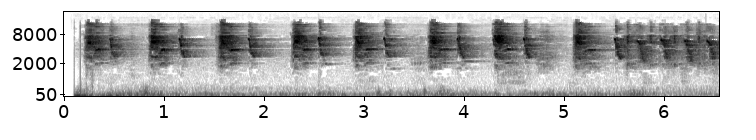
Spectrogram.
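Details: Long-tailed shrike giving a very long run of imitated tree sparrow calls: harsh, buzzy chirps repeated roughly every half second in an uneven series, each a broad, scratchy burst with bright high overtones.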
